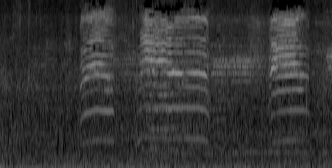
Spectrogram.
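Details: Hungry stray kittens offered raw fish from a pond meow three times, longer bright cries about a second each with a gap between, while a steady faint tone lingers in the background.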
